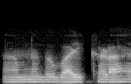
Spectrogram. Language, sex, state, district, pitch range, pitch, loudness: Hindi, male, Jharkhand, Deoghar, 115-120 Hz, 115 Hz, -17 LUFS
